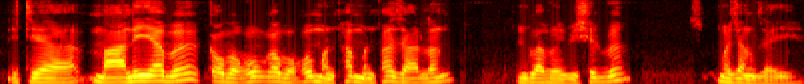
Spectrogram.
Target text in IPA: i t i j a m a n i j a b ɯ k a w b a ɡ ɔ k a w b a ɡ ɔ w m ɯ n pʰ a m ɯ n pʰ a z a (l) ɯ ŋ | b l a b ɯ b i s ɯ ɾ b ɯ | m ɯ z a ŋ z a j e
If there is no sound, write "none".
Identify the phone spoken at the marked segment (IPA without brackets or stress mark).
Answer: l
